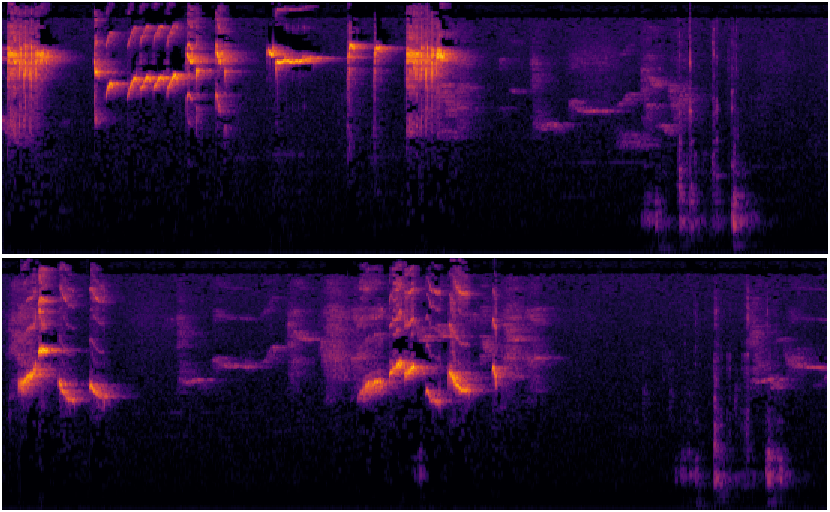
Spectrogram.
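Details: Orange-headed thrush singing as a lure for a silent caged bird. A long varied run of sharp high chirps, fast trilled notes and slurred whistled phrases, broken by pauses and a few low dull knocks.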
